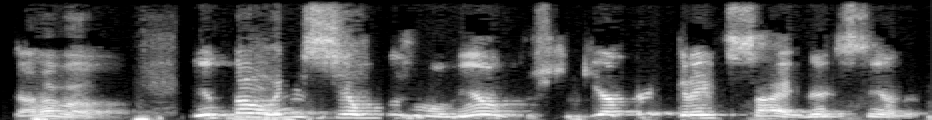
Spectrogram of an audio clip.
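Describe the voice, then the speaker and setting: A man's voice: high voice, wildly swooping pitch, moderate pace, creaky. A man with a Brazilian accent preaching in a conversation, emphatic, asking rhetorical questions and answering them himself. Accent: Brazilian Portuguese. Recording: echoey room with faint noise.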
